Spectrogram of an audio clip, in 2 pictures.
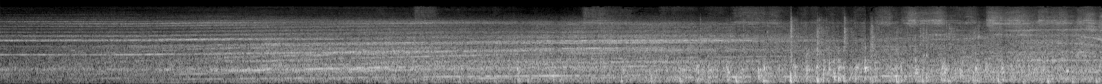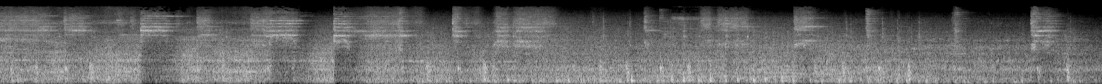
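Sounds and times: train wheels squealing: 0.0s - 7.9s, 9.1s - 16.6s, 21.3s - 21.7s
train rumble: 2.3s - 22.0s
rail joint clicks: 5.0s - 22.0s.

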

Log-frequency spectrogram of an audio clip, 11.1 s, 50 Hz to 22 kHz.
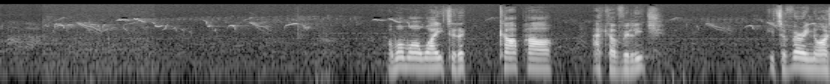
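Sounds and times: faint outdoor hiss: 0.0s - 11.0s
small birds chirping: 0.0s - 11.0s.

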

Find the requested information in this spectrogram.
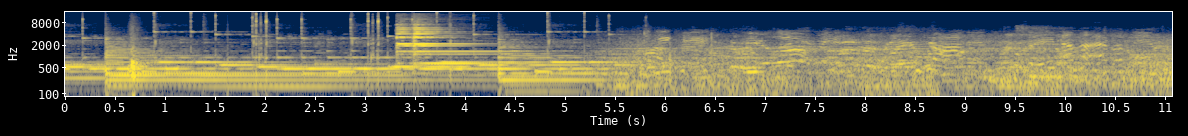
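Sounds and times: people chattering in echoing hall: 5.5s - 11.0s.

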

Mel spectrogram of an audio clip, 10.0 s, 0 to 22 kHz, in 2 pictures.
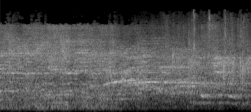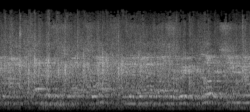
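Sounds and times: crowd voices: 0.0s - 10.0s
audience applauding: 3.3s - 10.0s.

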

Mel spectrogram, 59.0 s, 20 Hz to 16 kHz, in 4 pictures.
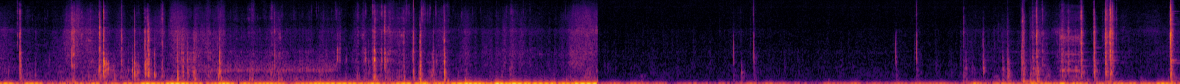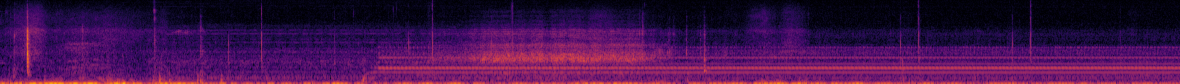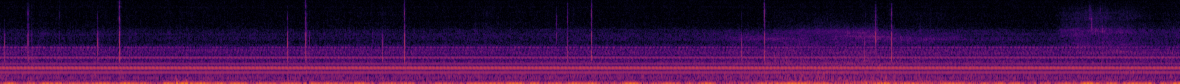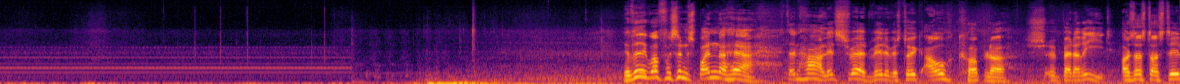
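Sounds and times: electrical hum: 0.0s - 59.0s.

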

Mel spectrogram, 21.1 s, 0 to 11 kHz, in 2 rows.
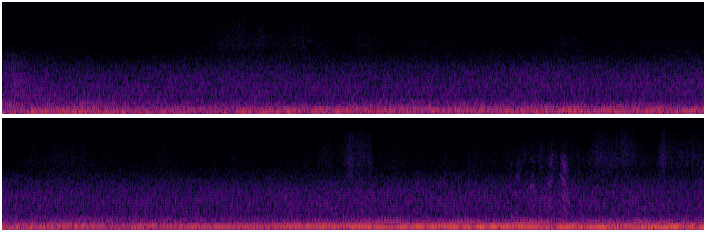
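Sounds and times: paramotor engine droning: 0.0s - 21.0s.

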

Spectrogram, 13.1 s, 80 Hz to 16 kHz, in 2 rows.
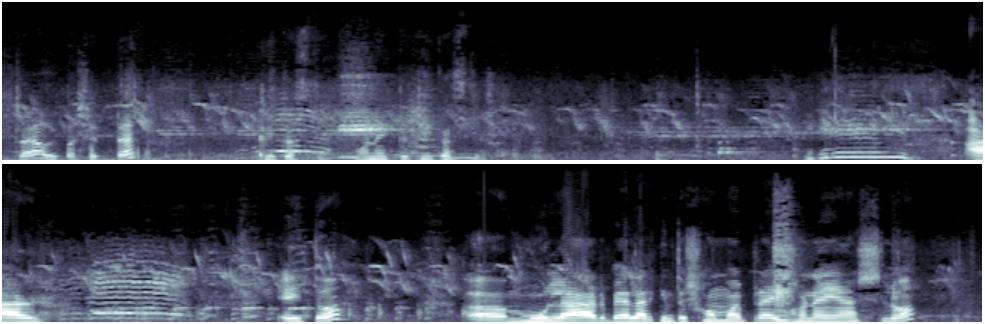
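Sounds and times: hens clucking: 0.9s - 10.0s
goats bleating: 6.9s - 7.8s.

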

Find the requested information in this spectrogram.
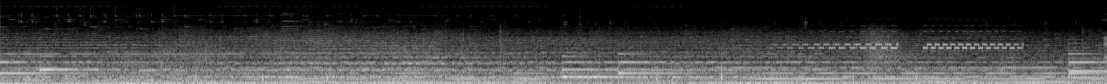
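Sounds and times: background music: 0.0s - 11.0s
phone ringing: 8.0s - 10.3s.

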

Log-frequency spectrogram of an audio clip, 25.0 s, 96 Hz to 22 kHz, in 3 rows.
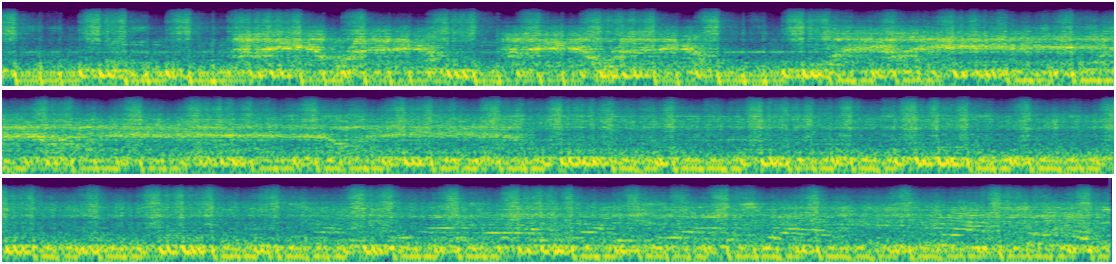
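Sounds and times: distorted electronic noise: 0.0s - 25.0s
rapid crackling stutters: 0.0s - 25.0s.

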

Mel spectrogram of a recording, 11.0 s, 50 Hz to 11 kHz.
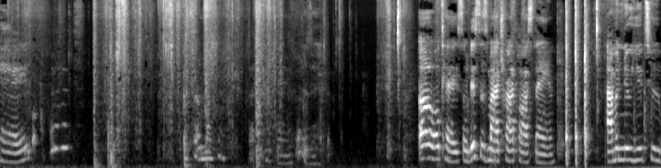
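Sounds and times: cardboard tearing and crinkling: 1.6s - 4.8s.

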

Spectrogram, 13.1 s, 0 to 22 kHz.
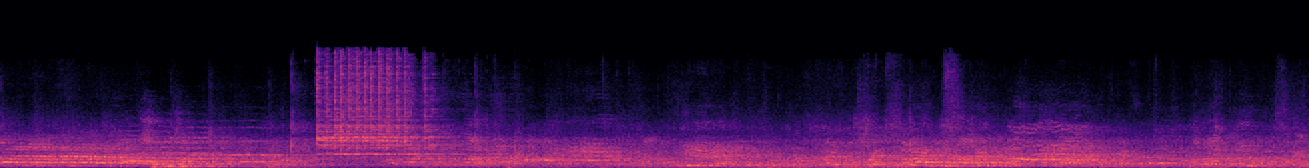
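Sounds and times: crowd voices and shouts: 0.0s - 13.0s
boxing bell ringing: 3.2s - 5.8s.

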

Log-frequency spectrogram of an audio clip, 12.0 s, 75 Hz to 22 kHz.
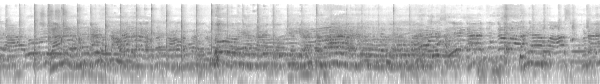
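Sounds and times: hand claps: 0.0s - 8.8s, 10.4s - 12.0s
women singing together: 0.0s - 12.0s.

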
